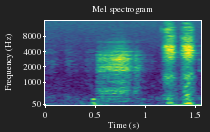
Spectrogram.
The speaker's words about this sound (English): So first we'll look and see the aroma. Go ahead and take a few sniffs of this, put your nose right down in it, and see if you can smell anything there.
